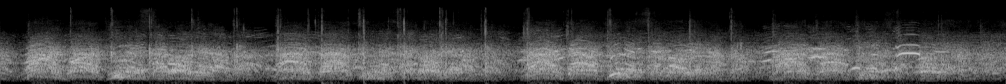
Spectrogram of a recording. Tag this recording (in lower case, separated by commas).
speech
